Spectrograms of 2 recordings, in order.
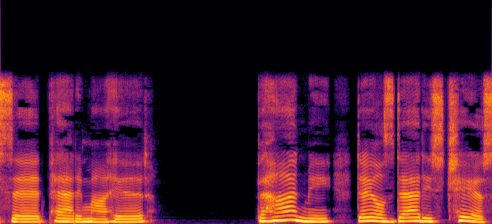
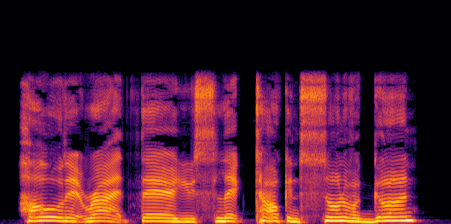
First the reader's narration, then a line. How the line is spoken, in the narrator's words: he slurred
